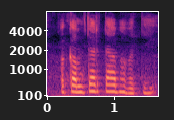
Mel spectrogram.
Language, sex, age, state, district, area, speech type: Sanskrit, female, 45-60, Maharashtra, Nagpur, urban, spontaneous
